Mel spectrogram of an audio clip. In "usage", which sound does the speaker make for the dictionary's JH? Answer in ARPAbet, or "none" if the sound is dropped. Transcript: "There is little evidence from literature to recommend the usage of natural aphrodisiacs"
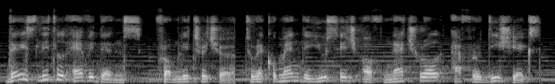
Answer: JH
